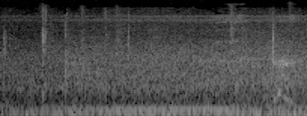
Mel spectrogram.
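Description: Outdoor background noise with a steady low hum for about a second in the middle, and a few faint footsteps on concrete.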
